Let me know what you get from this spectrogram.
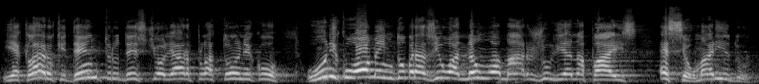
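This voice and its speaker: A middle-aged man with a Brazilian accent gives a motivational philosophy lecture in a fairly high voice. His delivery is theatrical, full of rhetorical questions and repetition. Slow, deliberate phrases climb into loud, animated peaks. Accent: Brazilian Portuguese.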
